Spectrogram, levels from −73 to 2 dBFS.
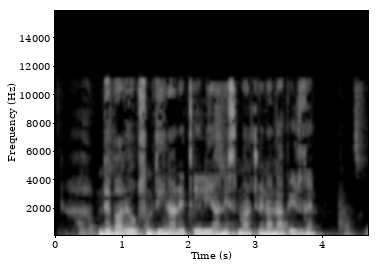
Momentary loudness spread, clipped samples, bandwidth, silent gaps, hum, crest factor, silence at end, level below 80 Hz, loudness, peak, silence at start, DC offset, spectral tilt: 12 LU; under 0.1%; 11.5 kHz; none; none; 14 dB; 0 s; -48 dBFS; -18 LUFS; -4 dBFS; 0.35 s; under 0.1%; -5.5 dB/octave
